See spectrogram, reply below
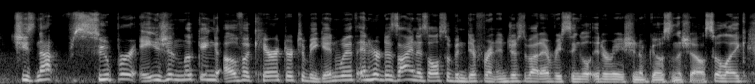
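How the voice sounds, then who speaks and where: A man in a casual podcast discussion, giving opinionated, rambling takes bluntly with frequent swearing. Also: fairly bright tone. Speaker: podcast guest panelist. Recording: clearly noisy mic with low rumble.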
